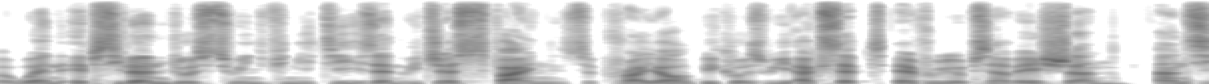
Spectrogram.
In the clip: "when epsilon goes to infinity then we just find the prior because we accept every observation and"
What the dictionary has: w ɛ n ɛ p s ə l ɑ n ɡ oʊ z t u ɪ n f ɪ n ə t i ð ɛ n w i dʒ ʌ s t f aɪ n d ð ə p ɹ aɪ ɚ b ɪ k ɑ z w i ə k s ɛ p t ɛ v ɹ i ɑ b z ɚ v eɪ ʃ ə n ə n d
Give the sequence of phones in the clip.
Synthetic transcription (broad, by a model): w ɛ n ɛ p s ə l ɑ n ɡ oʊ z t u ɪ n f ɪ n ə t i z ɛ n w i dʒ ʌ s t f aɪ n d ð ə p ɹ aɪ ɚ b ɪ k ɑ z w i ə k s ɛ p t ɛ v ɹ i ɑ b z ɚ v eɪ ʃ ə n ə n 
